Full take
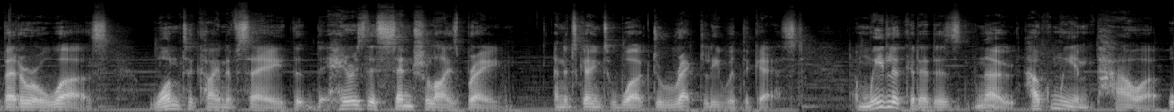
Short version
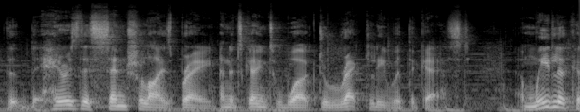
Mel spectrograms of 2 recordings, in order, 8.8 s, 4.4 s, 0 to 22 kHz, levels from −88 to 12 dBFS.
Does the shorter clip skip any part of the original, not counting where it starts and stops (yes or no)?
yes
